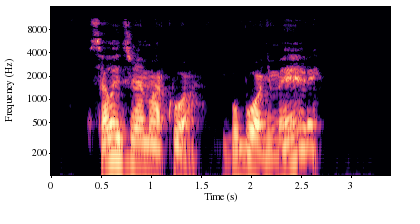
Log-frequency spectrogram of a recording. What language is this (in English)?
Latvian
